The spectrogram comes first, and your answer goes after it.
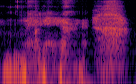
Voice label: Mud man whisper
